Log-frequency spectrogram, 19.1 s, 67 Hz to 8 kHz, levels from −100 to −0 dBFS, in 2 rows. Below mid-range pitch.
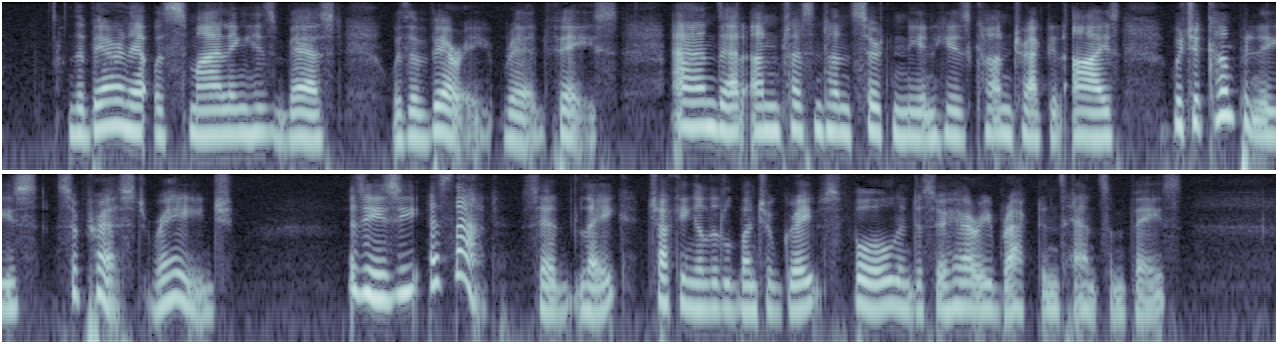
No: medium, 185 Hz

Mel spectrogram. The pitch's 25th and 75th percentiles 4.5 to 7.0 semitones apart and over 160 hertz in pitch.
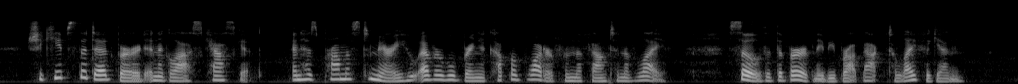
Yes: wide, 5.5 semitones; high, 190 Hz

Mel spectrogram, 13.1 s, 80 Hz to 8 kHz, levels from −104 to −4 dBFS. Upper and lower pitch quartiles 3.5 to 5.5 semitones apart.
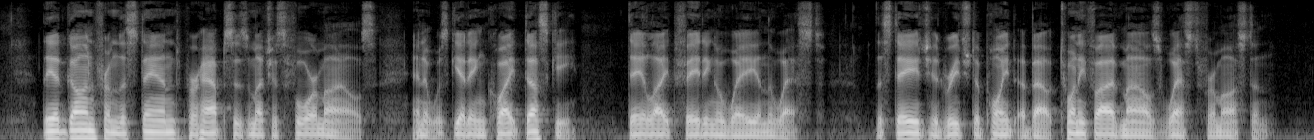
Yes: average, 4.0 semitones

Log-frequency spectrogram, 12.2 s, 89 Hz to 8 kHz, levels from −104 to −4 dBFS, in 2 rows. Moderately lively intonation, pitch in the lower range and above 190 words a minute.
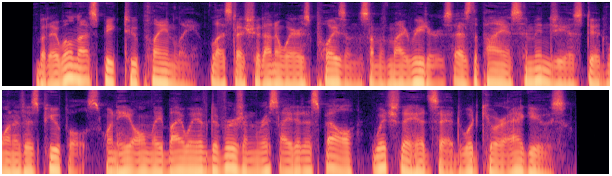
No: narrow, 2.2 semitones; very low, 90 Hz; fast, 205 wpm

